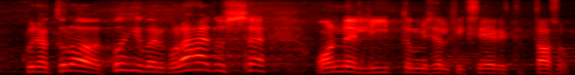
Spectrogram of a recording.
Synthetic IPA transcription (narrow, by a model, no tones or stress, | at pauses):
kujnɑd̪̥̚t̪ule̞vɑd̪̚pɤɦivɤrɡulæɦe̞d̪usːe̞o̞nːelːiːt̪ːˑumise̞lfikse̞ːɾit̪ːˑud̪̥t̪ɑsu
